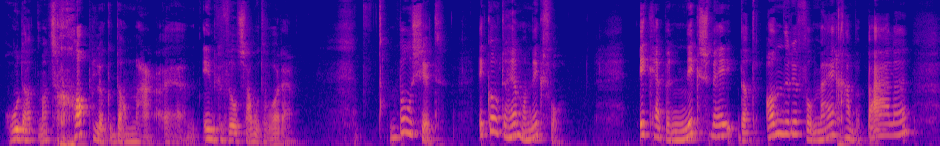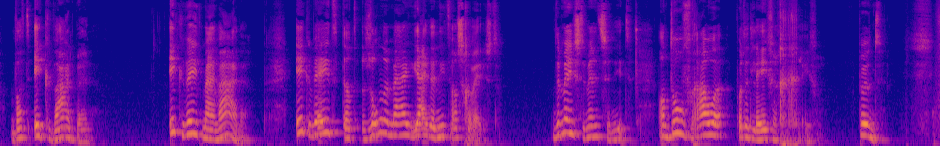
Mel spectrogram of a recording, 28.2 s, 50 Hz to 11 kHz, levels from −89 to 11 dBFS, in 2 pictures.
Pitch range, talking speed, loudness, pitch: 155-230 Hz, 125 wpm, -29 LUFS, 195 Hz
